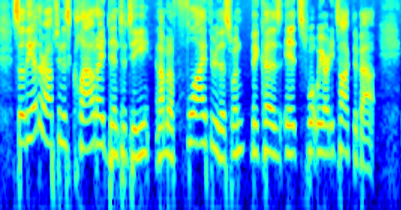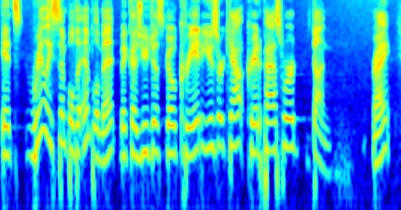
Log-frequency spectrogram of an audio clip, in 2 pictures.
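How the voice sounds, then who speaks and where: On a very clean recording with a silent background and a dry, close sound with no echo, a man talks at a very fast pace with a high pitch, a bright, sharp tone, ordinary pitch variation and very even loudness. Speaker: IT consultant presenter. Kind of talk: conference talk.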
